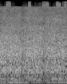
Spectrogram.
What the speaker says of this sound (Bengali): একটু সামান্য জল দিব।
